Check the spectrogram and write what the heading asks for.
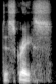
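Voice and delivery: DISGRACE stressed on GRACE; soft dis leading into a weightier GRACE in DISGRACE; iambic stress. Shown as a demonstration. Lecturer matching word to iamb, second syllable stressed. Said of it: "but disgrace".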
